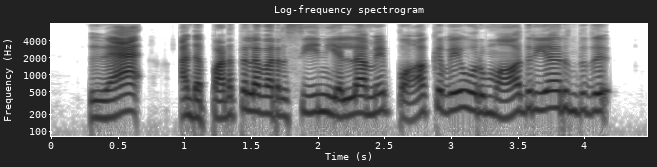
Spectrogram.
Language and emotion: Tamil, disgusted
